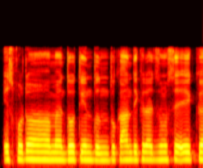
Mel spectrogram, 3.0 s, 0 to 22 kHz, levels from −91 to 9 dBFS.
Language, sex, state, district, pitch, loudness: Hindi, male, Odisha, Malkangiri, 140 Hz, -15 LUFS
